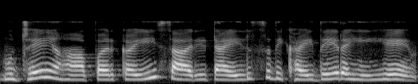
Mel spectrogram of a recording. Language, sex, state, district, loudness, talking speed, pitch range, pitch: Hindi, female, Madhya Pradesh, Dhar, -16 LUFS, 145 wpm, 225-260 Hz, 235 Hz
